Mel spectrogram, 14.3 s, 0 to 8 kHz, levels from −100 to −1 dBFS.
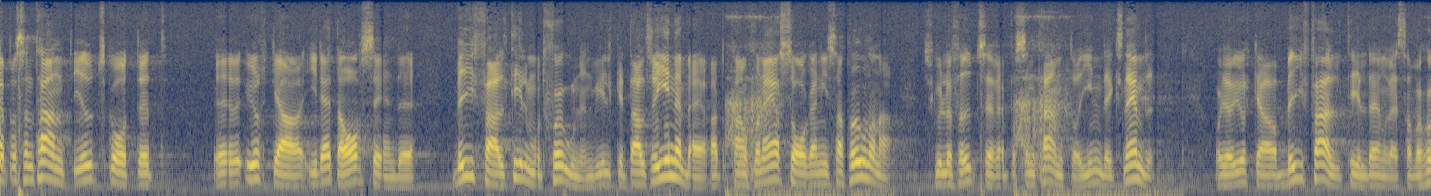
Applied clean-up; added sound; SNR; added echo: none; Dishes, pots, and pans; 15 dB; none.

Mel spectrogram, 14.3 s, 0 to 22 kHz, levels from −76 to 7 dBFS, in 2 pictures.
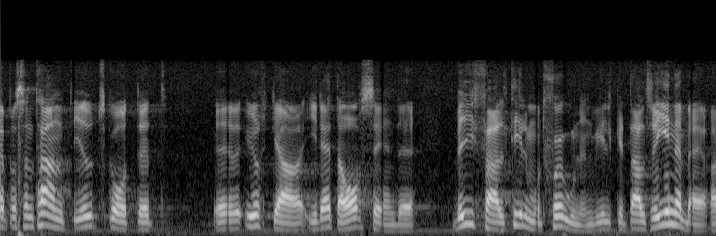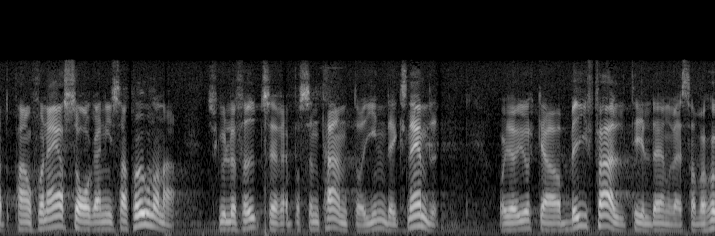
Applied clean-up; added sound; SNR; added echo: none; none; none; none.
